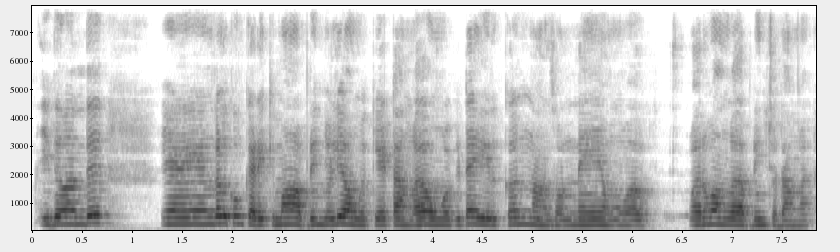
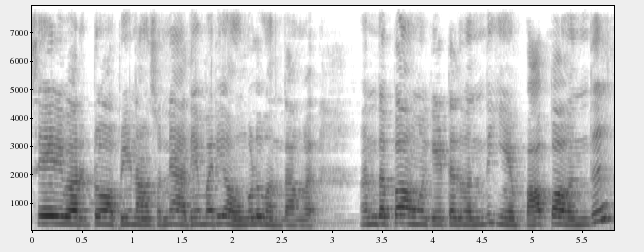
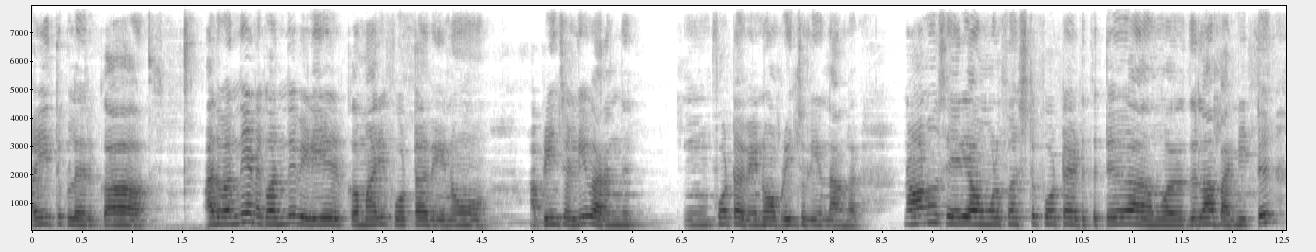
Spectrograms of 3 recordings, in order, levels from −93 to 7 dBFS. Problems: none marked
